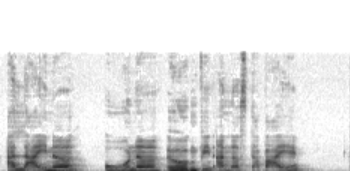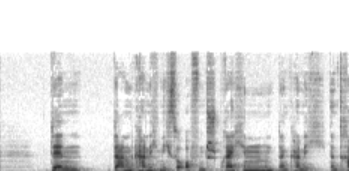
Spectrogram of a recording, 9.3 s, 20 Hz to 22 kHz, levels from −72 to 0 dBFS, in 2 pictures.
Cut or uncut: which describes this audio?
uncut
